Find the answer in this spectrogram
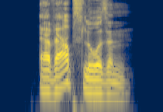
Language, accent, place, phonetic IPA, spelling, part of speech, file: German, Germany, Berlin, [ɛɐ̯ˈvɛʁpsˌloːzn̩], erwerbslosen, adjective, De-erwerbslosen.ogg
- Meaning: inflection of erwerbslos: 1. strong genitive masculine/neuter singular 2. weak/mixed genitive/dative all-gender singular 3. strong/weak/mixed accusative masculine singular 4. strong dative plural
